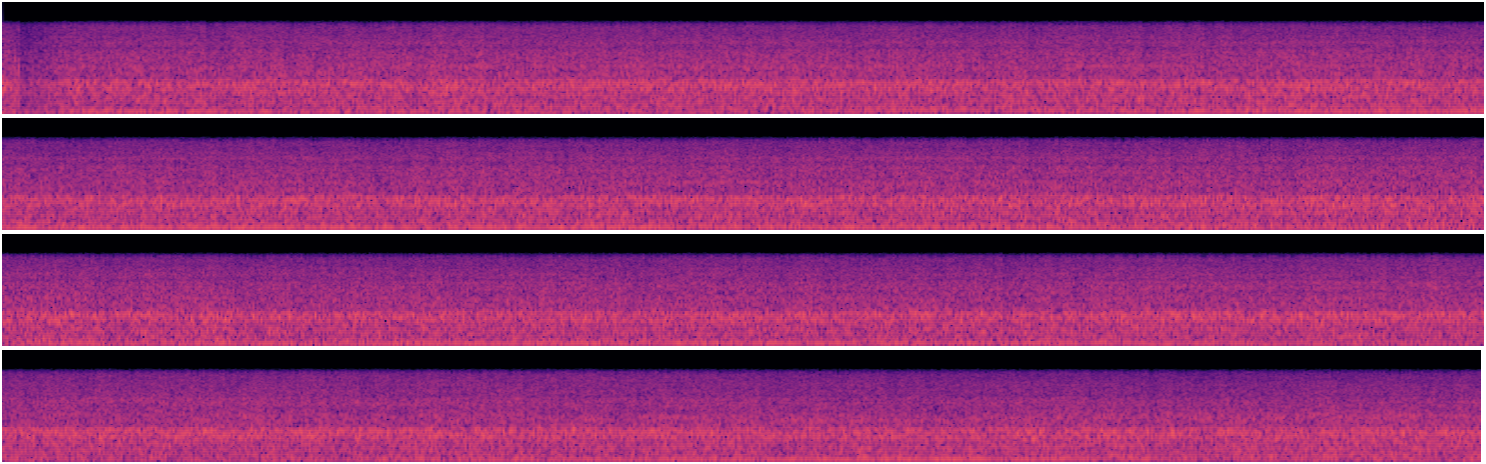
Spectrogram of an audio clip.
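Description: Steady rushing noise of rack server fans and datacentre cooling, with a low hum under it that fades near the end.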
